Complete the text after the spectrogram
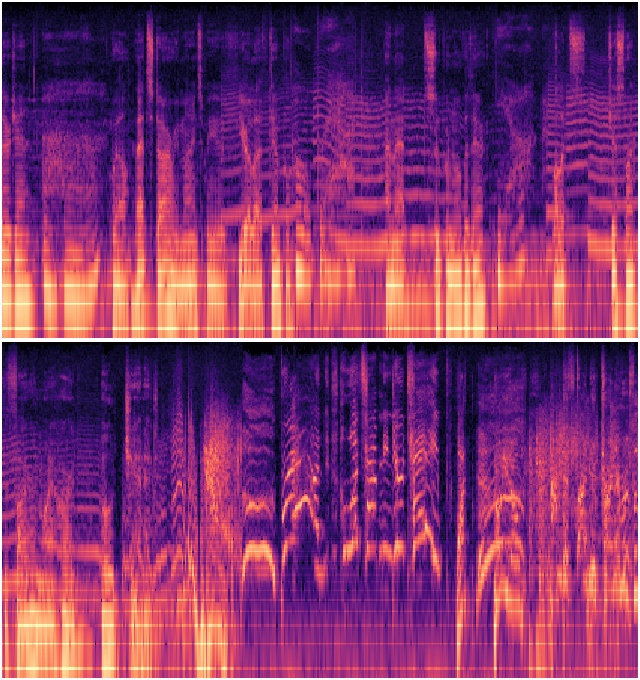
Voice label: Radio Commercials Car Stereo; Pioneer

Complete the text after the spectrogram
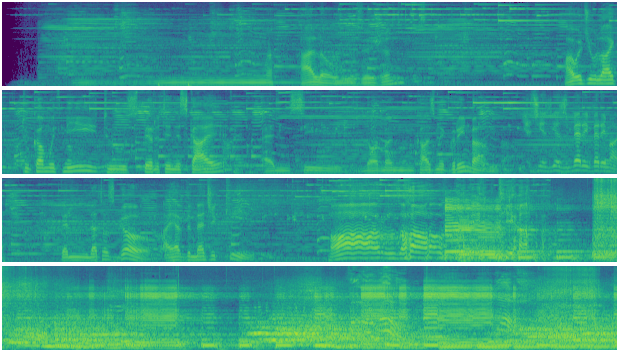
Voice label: Radio Commercials; 1970

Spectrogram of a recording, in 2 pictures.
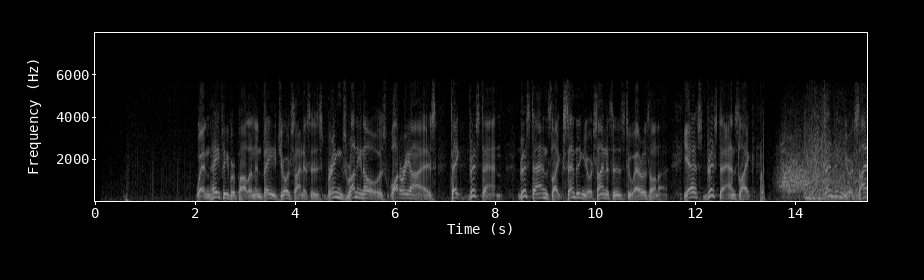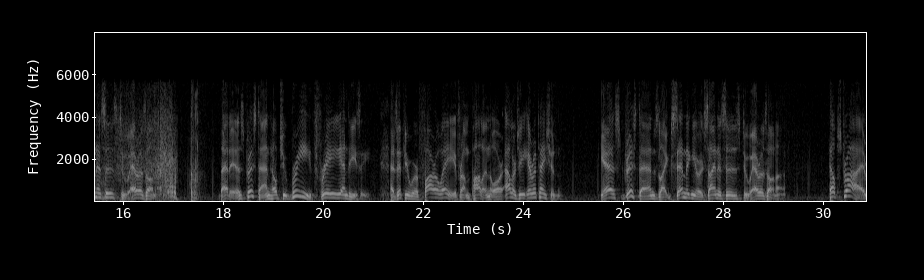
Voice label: Commercial; 1950s; Dristan; Arizona

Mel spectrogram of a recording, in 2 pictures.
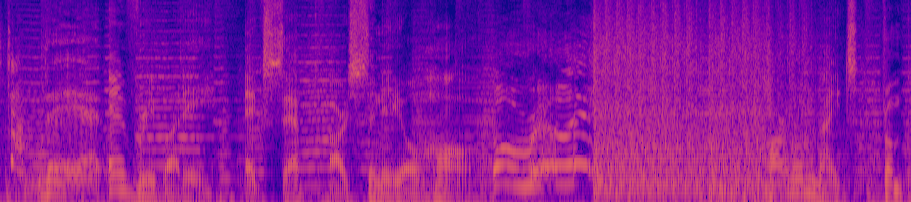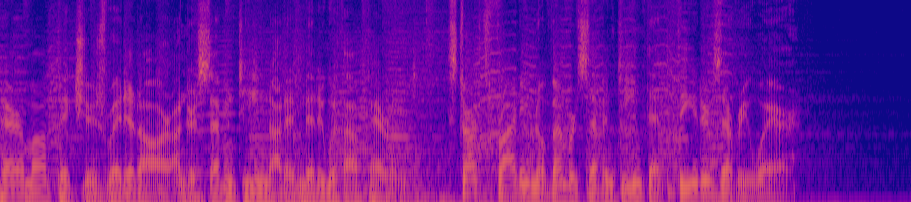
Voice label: Movie Radio Spot; Harlem Nights

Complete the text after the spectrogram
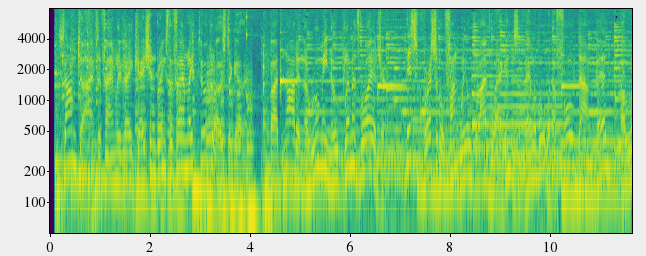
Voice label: Radio AD; Motor City Radio Flashbacks; Chrysler Plymouth Voyager; 1987

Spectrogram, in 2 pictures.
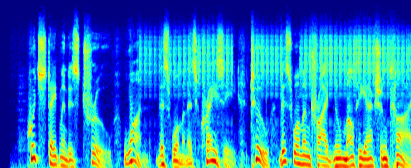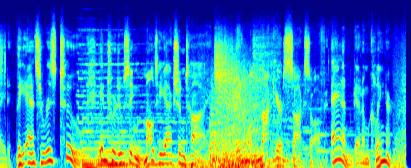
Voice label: Radio Commercials 1980s Detergent; Tide

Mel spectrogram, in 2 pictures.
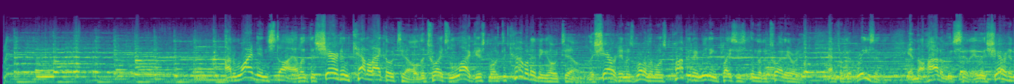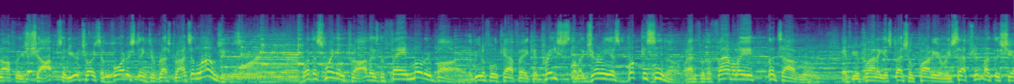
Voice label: Commercial; WKNR AM; Dick Purtan; Sheraton Hotel

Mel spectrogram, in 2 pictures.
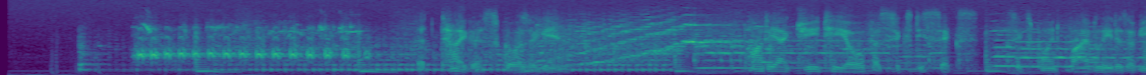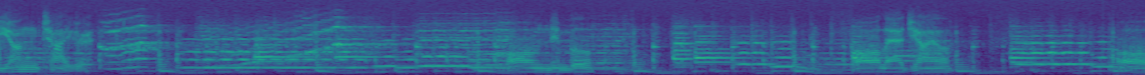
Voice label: TV Ad; 1966 Pontiac GTO; Tiger

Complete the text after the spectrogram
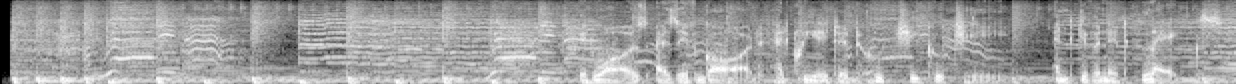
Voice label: Radio Commercials

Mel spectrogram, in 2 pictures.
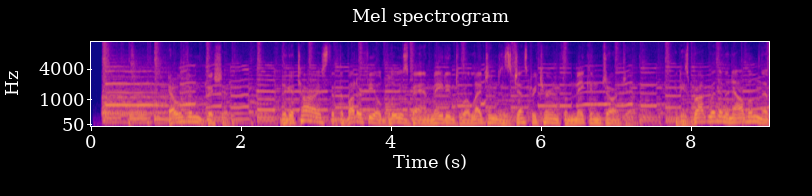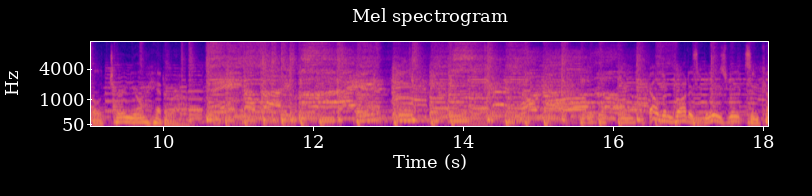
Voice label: Radio Commercials; 1974

